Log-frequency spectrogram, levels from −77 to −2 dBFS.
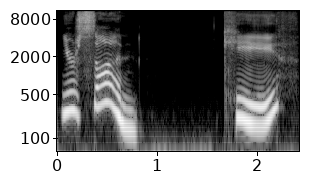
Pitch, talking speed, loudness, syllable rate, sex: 235 Hz, 75 wpm, -14 LUFS, 2.0 syllables/s, female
